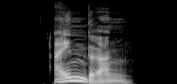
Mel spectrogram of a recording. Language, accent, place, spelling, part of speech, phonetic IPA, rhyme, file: German, Germany, Berlin, eindrang, verb, [ˈaɪ̯nˌdʁaŋ], -aɪ̯ndʁaŋ, De-eindrang.ogg
- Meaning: first/third-person singular dependent preterite of eindringen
